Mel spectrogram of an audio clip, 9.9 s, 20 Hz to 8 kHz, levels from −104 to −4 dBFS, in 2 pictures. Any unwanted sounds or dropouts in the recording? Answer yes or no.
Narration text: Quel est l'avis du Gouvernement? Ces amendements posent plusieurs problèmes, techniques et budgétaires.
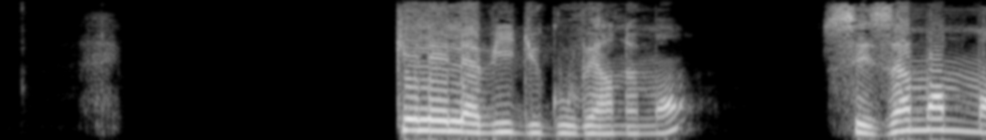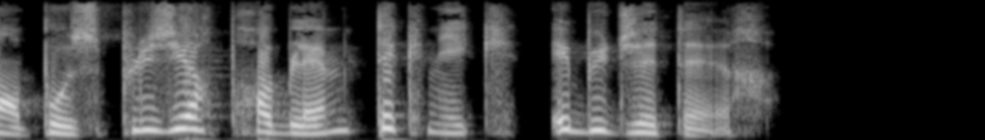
no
